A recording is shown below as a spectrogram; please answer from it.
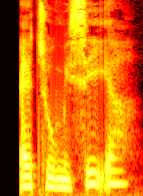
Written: atomisere

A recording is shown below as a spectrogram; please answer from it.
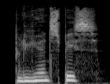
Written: blyantsspids

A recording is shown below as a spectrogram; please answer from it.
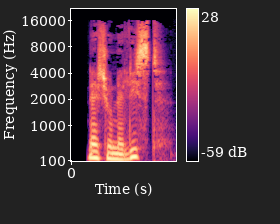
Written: nationalist

